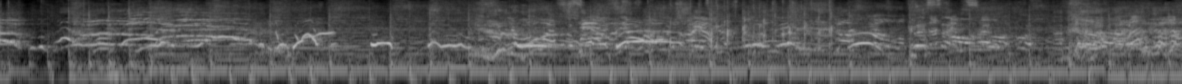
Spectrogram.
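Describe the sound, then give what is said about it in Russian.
A dense crowd of a performer's supporters shrieks and screams nonstop, high excited squeals overlapping with laughter and chatter, loud throughout. “Знаешь, по количеству визга твоя команда, конечно, перебила всех.”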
